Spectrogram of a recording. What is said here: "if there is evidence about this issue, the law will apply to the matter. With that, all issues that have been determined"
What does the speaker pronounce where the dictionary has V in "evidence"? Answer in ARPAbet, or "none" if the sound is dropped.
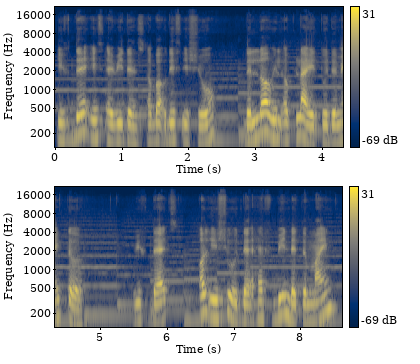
V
